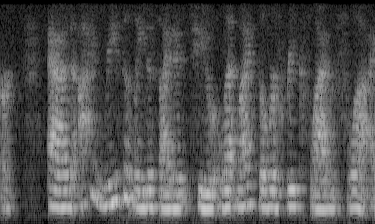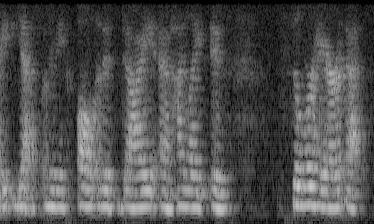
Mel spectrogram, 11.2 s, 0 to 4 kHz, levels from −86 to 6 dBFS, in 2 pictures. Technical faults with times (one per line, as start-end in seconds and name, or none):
none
